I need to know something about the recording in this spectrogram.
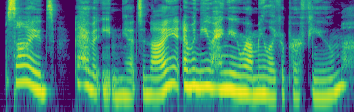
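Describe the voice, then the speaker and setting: High-voiced teasing vampire woman, acted out by a woman. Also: animated, a little fast, a little mellow. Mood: smug, teasing. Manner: sardonic, teasing, breathy asides. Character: teasing, flirtatious female vampire, long-lived, foul-mouthed. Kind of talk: audio roleplay monologue to the listener.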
